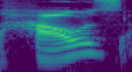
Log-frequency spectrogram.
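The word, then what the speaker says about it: Haus: The first is, it's called House, I think you pronounce it. It's H-A-U-S, drink.house.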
